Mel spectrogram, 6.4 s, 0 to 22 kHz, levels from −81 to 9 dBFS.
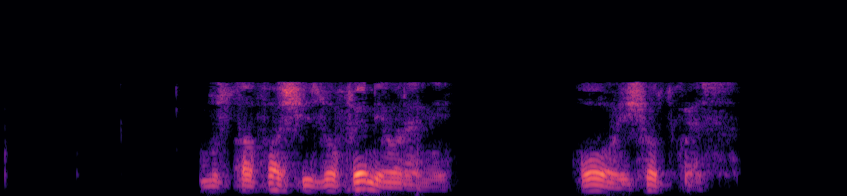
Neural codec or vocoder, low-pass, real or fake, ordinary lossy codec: none; 7.2 kHz; real; AAC, 16 kbps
